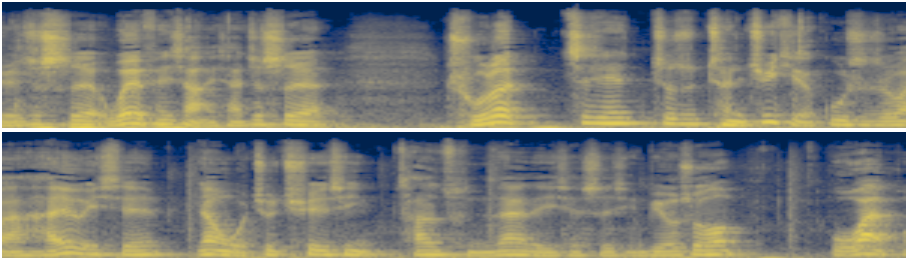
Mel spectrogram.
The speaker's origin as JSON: {"language": "Chinese", "town": "Suzhou", "region": "Jiangsu", "country": "China", "said": "就是我们苏州那边就是去世之后还是会请和尚过来敲念经啊"}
